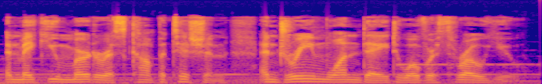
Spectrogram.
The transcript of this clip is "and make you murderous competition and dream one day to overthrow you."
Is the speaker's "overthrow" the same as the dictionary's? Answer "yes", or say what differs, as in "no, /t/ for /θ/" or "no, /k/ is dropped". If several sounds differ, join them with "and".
yes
